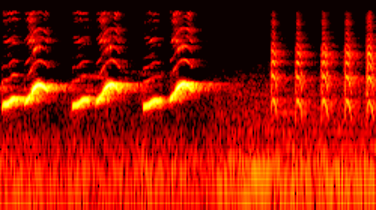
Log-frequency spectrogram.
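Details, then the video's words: Three rising whistled phrases, each climbing and ending in a held note, from a laughingthrush sung to provoke a fresh wild-caught bird, followed by a fast series of harsh chattering notes. "khướu kích bổi"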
